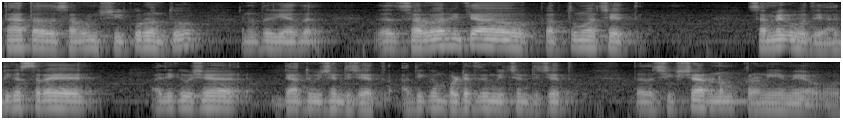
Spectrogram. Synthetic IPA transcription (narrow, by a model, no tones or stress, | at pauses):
ɐt̪ʰaːt̪ɐt̪ɐsɐɾʋɐmʃikuɾɐnt̪u | ɐnɐnt̪ɐjɐ | ɐt̪ɐsɐɾʋɐɾit̪jakɐɾt̪umɐt͡ʃeːt̪ | sɐmjɐkɐpɐt̪iɐd̪ʱikɐst̪ɾɐj | ɐd̪ʱikɐʋiʂɐjɐd̪jaːt̪umit͡ʃʰɐnt̪it͡ʃeːt̪ɐ̰d̪ʱikɐmbɐʈet̪ʰit̪umit͡ʃʰɐnt̪it͡ʃet̪ː | ɐt̪ɐʃikʂaɾɐɳɐmkɾɐɳijɐmeɐʋɐ̰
